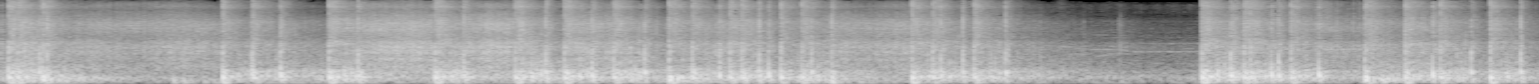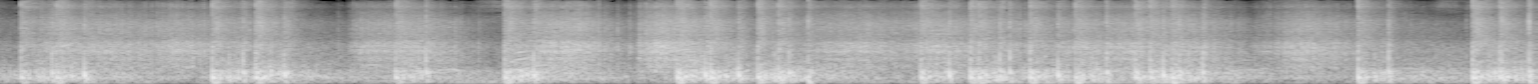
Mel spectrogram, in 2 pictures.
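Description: Aerial fireworks display: a dense, continuous run of shell bursts and crackling. It eases off briefly about a third of the way in, then comes back suddenly with a fresh volley.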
